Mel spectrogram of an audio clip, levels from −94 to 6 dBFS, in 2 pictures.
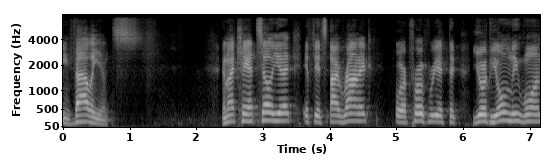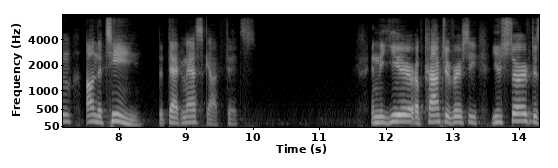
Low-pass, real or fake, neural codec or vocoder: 7.2 kHz; fake; codec, 16 kHz, 1 kbps, FunCodec, trained on Chinese and English, 50 frames a second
